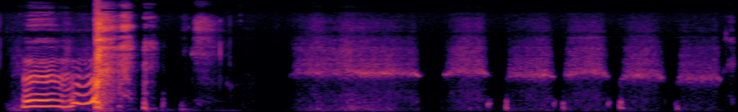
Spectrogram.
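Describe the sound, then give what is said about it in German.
Someone tries to whistle a tune but produces mostly breathy air: a run of airy, hissing notes with only a faint pitch, broken into short segments. A brief voiced, rising hum comes first. “tu ich nicht, versuchst zu pfeifen.”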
